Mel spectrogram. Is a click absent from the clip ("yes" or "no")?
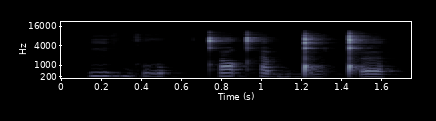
no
